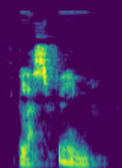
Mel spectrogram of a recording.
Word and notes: blaspheme: British English

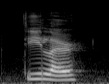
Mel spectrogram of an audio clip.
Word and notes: dealer: American English

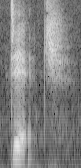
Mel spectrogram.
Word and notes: ditch: American English

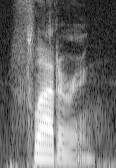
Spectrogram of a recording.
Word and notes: flattering: American English

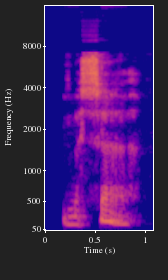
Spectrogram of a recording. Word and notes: masseur: British English

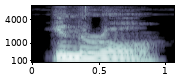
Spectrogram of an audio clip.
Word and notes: in the raw: Australian English

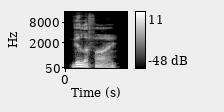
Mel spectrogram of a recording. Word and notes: vilify: Australian English

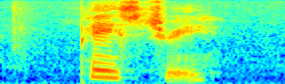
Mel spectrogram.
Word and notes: pastry: American English

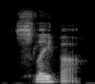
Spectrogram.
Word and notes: sleeper: Australian English

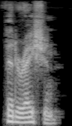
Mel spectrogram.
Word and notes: federation: Australian English

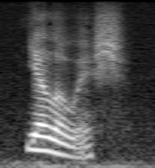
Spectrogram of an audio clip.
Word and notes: yellowish: American English

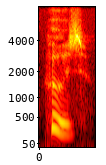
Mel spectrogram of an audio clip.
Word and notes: whose: American English

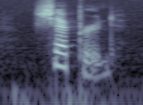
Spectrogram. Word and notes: shepherd: American English

